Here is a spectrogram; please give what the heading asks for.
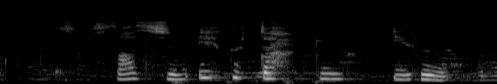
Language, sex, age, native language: Icelandic, male, 18-19, English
